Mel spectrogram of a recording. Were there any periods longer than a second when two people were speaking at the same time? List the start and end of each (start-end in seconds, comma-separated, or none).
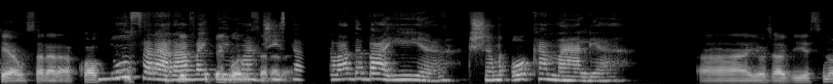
1.1-3.0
